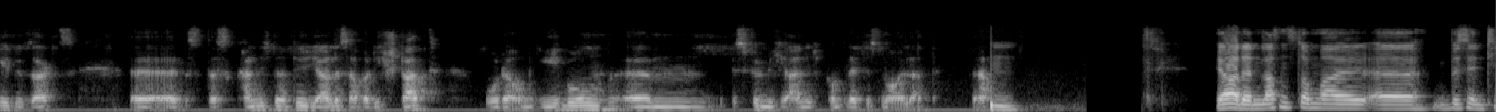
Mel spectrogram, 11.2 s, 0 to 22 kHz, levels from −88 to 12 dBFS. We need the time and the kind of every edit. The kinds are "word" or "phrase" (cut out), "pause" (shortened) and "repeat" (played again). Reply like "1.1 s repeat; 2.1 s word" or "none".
none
